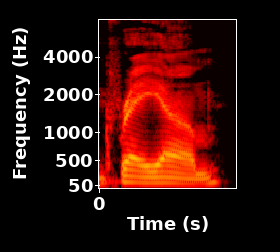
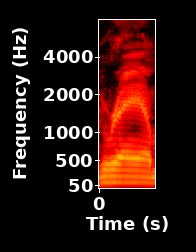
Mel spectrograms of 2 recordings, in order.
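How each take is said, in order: First: Graham is pronounced unlike the cracker. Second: Graham is pronounced like the cracker. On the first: This is the name's actual pronunciation. The speaker calls it right. "My last name is technically Graham" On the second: This is how most people say the name. The speaker calls it wrong. "saying Graham like the cracker"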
